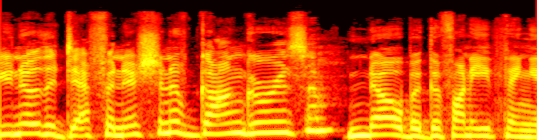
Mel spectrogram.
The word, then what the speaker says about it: gongorism: spelling bee words because it's spelled exactly like it sounds. Like I think she tried to like get cute with it, but it was GONGORISM, gongorism.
